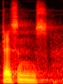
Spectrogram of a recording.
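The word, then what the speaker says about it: DESNZ: and responsibility ities between des's what we pronounce it des's fso off gem are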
